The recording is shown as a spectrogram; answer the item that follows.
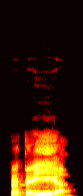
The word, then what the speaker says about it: trattoria: trattoria, I guess that's how you say it, trattoria. Okay, whatever. Trattoria. Trattoria.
